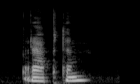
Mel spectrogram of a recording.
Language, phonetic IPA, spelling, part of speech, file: Polish, [ˈraptɛ̃m], raptem, adverb, LL-Q809 (pol)-raptem.wav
